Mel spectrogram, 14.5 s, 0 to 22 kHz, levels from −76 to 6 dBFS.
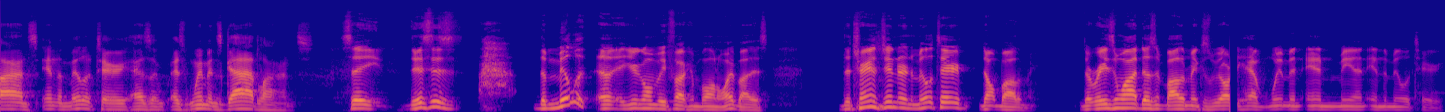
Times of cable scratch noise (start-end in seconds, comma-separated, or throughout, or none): none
